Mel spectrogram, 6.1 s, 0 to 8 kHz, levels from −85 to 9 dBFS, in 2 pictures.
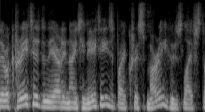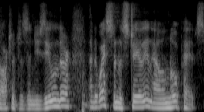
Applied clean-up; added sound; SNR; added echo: neural mask model DeepFilterNet 3.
